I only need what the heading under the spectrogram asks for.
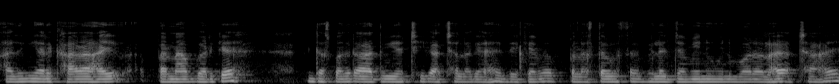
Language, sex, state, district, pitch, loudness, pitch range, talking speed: Maithili, male, Bihar, Samastipur, 125 Hz, -34 LUFS, 125-130 Hz, 165 wpm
